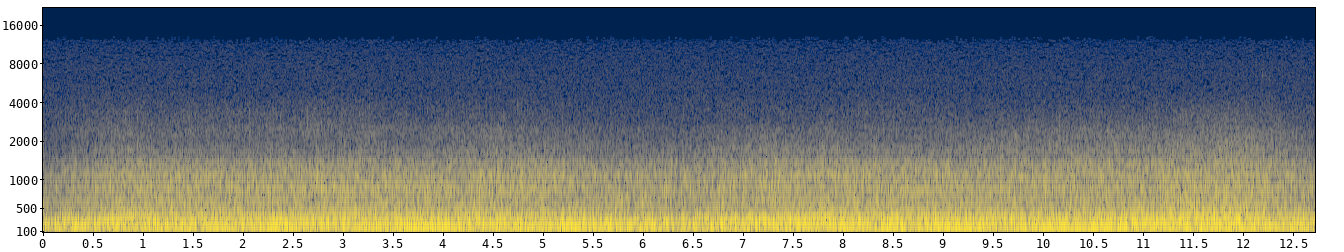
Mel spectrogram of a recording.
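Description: Convair XFY-1 Pogo's turboprop engine and contra-rotating propellers running with a steady drone during a vertical descent to land.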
